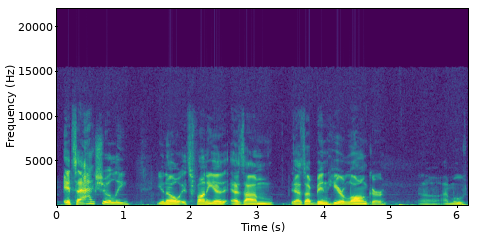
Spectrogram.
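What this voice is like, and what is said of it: Mixed Chicago and Texan American accent. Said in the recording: “my accent, which I can't hear, but everybody here can hear ... we can hear it ... a combination of Chicago and Texas ... it's a Chicago Texan accent”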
